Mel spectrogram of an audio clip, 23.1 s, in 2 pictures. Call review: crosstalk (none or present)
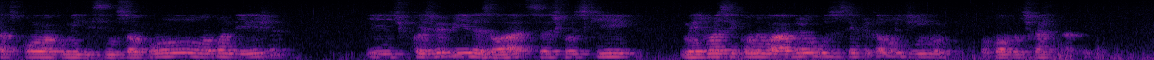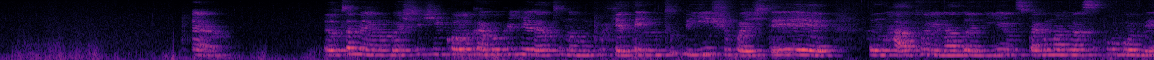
none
